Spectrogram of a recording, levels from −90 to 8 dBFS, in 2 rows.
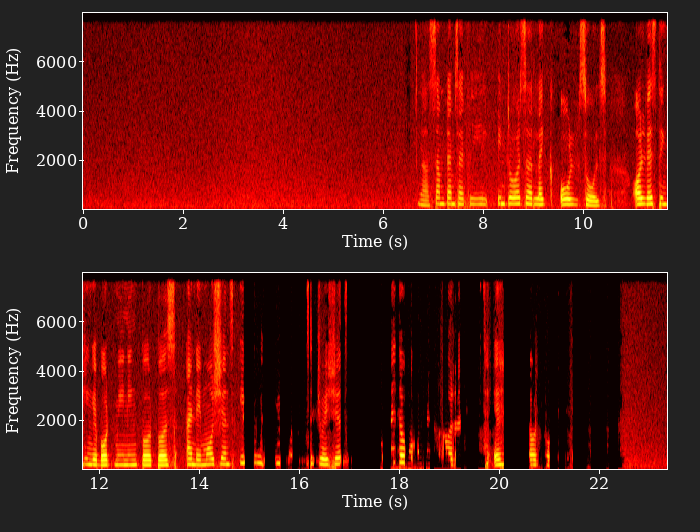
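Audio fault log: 14.90–16.43, 16.84–17.00, 17.56–19.92, 20.10–20.76 and 20.92–21.26 s, speech suppressed in double talk: both ends were likely talking at once, so the echo canceller mistook the near talker for loudspeaker echo and turned it down. The speech dips by up to about 40 dB (about 25 dB in the brief 16.84 s dip), breaking into pieces.
21.54–22.49 s, background gated by the echo canceller: with the loudspeaker playing, the canceller clamped the microphone hard, cutting the room sound by about 40 dB for roughly a second. The ambience drops out, then returns when the canceller releases.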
